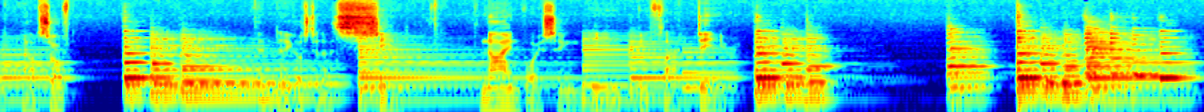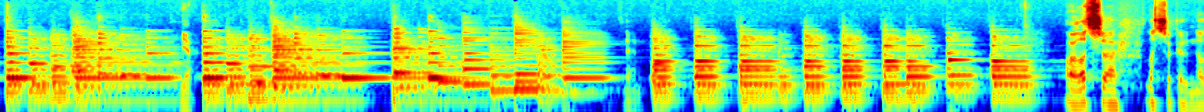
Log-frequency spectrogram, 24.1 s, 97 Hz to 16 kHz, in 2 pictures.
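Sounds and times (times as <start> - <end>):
jazz piano chords: 0.0 - 22.9.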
